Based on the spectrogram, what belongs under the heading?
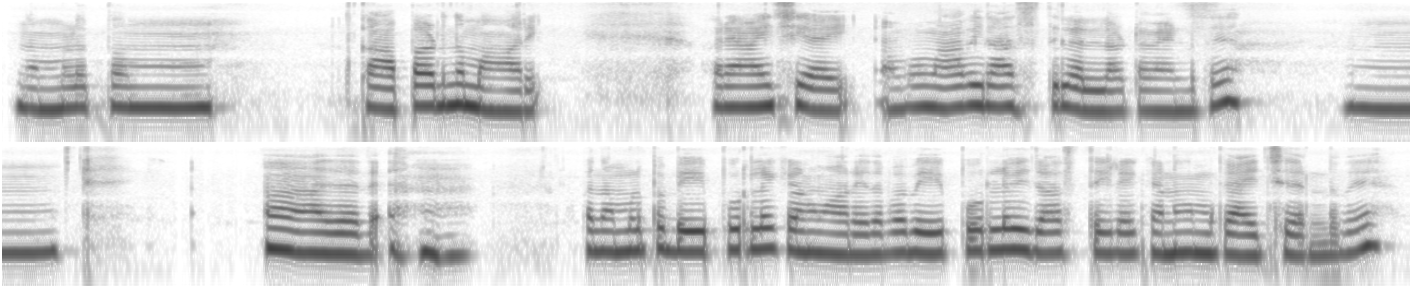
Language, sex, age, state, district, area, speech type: Malayalam, female, 45-60, Kerala, Kozhikode, urban, spontaneous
